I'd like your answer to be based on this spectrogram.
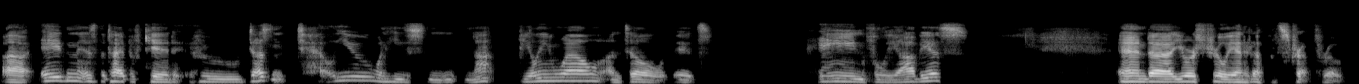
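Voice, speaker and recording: A man's voice: medium pitch, slow pace, a bit bright. A middle-aged man talks casually and self-deprecatingly, stopping on plenty of ums, his voice still stuffy from a throat infection. He records in a small cedar closet with no echo at all. The sound is slightly muffled and lo-fi. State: congested, recovering from strep throat. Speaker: beginner voice actor. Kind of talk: casual personal vlog.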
